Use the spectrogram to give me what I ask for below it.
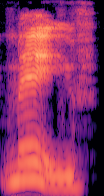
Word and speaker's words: Maeve: to pronounce murder correctly it is a v sound like I was watching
